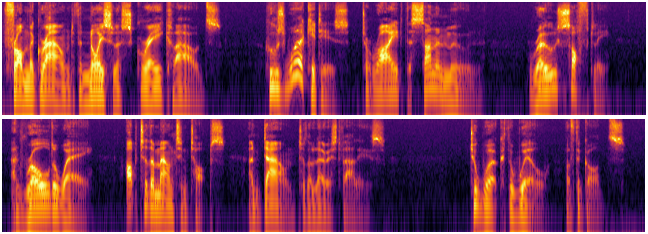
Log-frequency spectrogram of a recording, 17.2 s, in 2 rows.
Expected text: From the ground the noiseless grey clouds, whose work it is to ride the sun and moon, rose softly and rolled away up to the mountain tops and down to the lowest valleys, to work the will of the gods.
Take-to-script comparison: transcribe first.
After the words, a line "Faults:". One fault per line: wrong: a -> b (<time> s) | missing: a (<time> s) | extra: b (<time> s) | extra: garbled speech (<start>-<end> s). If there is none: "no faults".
From the ground the noiseless grey clouds, whose work it is to ride the sun and moon, rose softly and rolled away up to the mountain tops and down to the lowest valleys, to work the will of the gods.
Faults:
no faults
